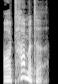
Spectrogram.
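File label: "automata", English, British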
